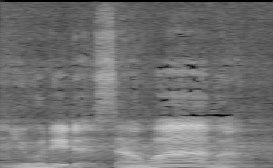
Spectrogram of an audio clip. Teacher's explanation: dia tak masukkan dal kepada sa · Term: izhar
